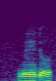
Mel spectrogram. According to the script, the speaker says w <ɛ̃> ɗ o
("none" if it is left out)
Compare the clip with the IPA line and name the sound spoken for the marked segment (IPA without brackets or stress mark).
ɛ̃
